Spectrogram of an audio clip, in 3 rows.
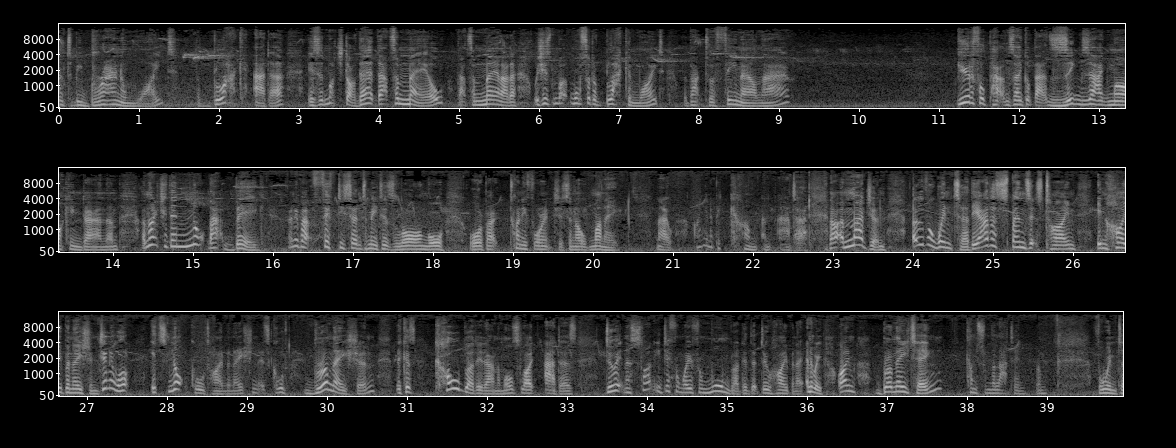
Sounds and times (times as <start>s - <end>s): Speech: 0.0s - 9.2s, 11.2s - 39.9s
Outside, rural or natural: 0.0s - 39.9s.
